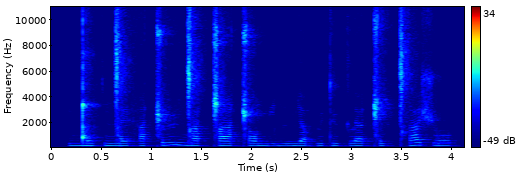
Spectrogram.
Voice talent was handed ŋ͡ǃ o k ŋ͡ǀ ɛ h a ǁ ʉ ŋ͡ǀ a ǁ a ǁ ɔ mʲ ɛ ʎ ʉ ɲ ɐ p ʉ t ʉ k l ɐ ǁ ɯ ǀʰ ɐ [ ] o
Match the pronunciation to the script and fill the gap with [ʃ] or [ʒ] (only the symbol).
ʃ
